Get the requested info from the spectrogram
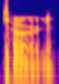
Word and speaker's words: Thurn: And it's spelled T-H-U-R-N, but it's pronounced Turn, took over.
